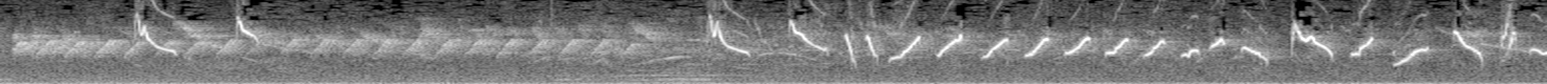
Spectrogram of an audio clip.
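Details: An oriental white-eye, recorded as a tutor song for young birds, gives a very high, thin twittering song: quick slurred chips and rising-falling whistles tumbling together, several notes a second, over a soft low background rumble.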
